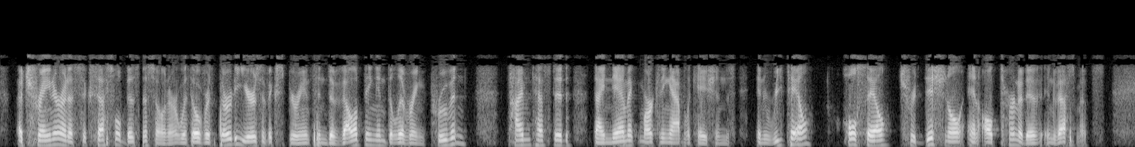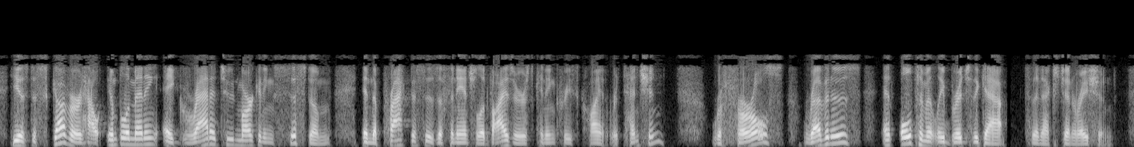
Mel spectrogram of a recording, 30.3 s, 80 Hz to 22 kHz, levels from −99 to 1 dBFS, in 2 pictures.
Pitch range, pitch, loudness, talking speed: 105-145 Hz, 125 Hz, -19 LUFS, 115 wpm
